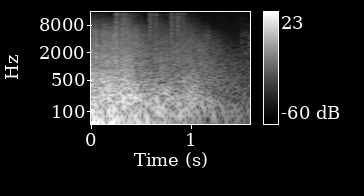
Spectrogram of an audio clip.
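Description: Musket volley fire in the Mount and Musket battle game, a loud burst of overlapping gunshots at the start that rolls and fades over about a second and a half.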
